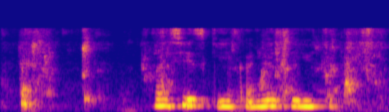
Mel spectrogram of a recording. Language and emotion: Russian, neutral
